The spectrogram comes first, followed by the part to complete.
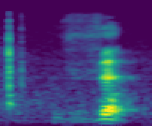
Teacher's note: Et le the, c'est une interdentale. The. Bout de langue entre les dents.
